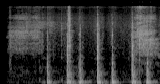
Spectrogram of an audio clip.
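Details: Lada Vesta NG: dull, heavy single knocks in irregular clusters, roughly one or two a second, over a quiet cabin, traced to a knocking electric power steering unit.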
